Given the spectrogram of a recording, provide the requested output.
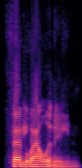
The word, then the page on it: phenylalanine: American English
